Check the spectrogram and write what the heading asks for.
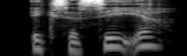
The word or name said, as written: eksercere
